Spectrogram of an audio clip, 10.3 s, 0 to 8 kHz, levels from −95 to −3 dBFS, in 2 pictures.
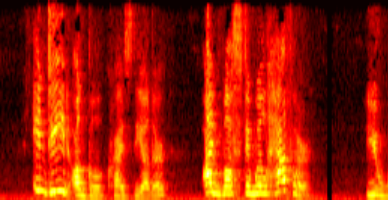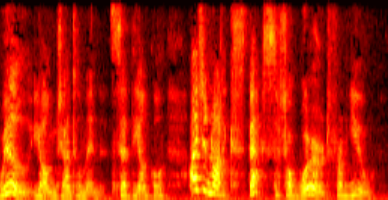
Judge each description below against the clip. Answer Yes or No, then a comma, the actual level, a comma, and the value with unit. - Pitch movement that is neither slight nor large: No, wide, 7.3 semitones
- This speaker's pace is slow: No, average, 155 wpm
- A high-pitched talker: Yes, high, 235 Hz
